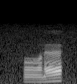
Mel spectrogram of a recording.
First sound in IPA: ɑ̃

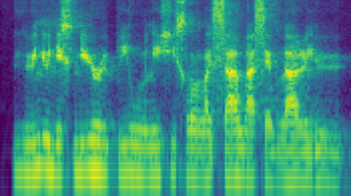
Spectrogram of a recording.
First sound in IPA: ɦ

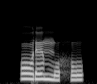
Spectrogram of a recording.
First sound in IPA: ɔ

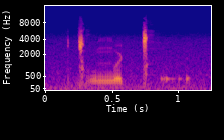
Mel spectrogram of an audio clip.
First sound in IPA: ɡ͡ǀ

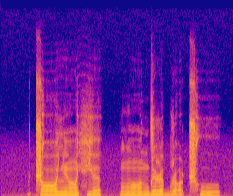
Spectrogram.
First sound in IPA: ʈ͡ʂ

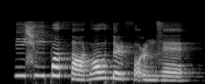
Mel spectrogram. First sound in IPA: i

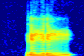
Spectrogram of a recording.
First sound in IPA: ɾ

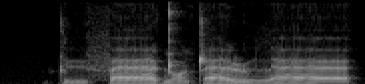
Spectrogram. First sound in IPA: ʈ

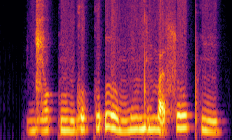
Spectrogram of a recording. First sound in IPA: d͡ʑ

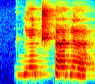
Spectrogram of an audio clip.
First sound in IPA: ɡʲ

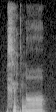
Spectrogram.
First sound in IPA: x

